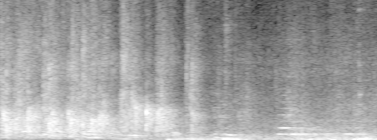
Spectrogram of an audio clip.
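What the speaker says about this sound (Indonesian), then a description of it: "Tepuk tangan untuk Tuhan Yesus." Congregation at a church anniversary service in Indonesia claps in praise, a dense burst that thins after a couple of seconds into low murmuring and a background hum with indistinct voices.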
